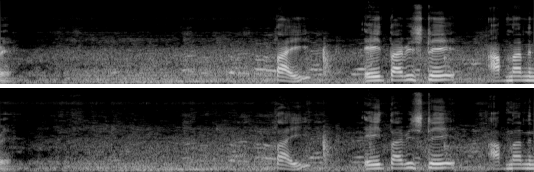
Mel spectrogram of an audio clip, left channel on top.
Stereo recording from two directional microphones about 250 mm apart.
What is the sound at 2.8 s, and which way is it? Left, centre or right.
Speech, centre.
